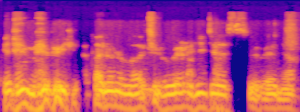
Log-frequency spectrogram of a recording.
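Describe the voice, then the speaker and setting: A man with a Japanese accent giving a dharma talk as a Zen teacher, halting and full of fillers and chuckles. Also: medium pitch, steady tone, gravelly, dark tone, husky, muffled recording.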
